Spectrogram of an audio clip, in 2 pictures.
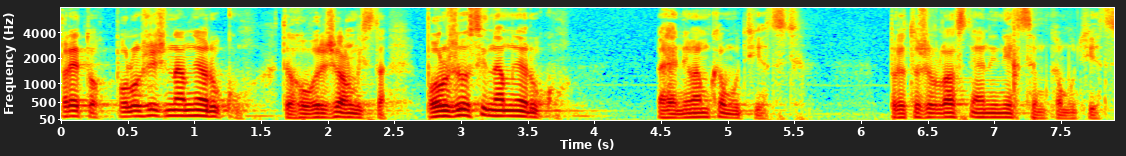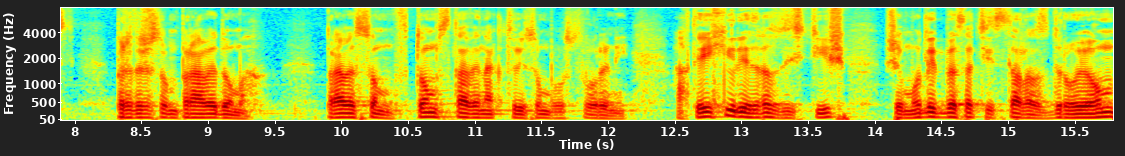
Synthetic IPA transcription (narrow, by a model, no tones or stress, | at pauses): pɾɛt̪ɔpɔlɔʒiːʒnamɲaɾukut̪ɛɦɔʋɔɾiːʒalmist̪apɔlɔʒilsinamɲaɾuku̥ | ajaːɲɛmaːmkamucɪɛt͡sc | pɾɛt̪ɔʒɛʋlasɲɛaɲiɲɛxt͡sɛmkamucɪɛt͡sc | pɾɛt̪ɔʒɛsɔmpɾaːʋɛd̪ɔma̰ | pɾaːʋɛsɔmft̪ɔmst̪aʋɛnakt̪ɔɾiːsɔmbɔlst̪ʋɔɾɛnḭːaft̪ɛjxʋiːlizɾazuzisciːʃʒ̥ɛmɔd̪lid̪̚basacist̪alazd̪ɾɔjɔm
